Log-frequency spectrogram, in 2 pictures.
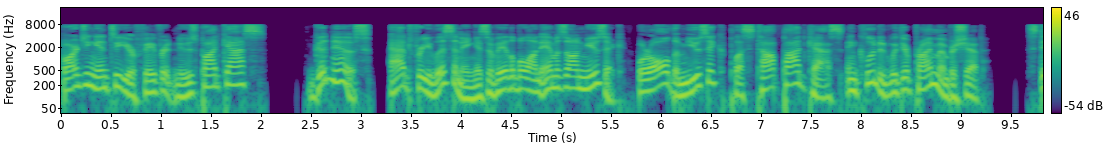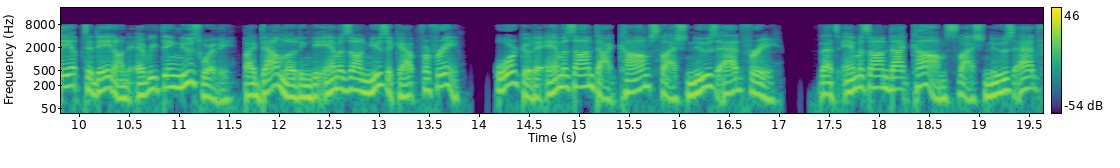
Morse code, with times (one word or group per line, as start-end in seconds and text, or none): none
